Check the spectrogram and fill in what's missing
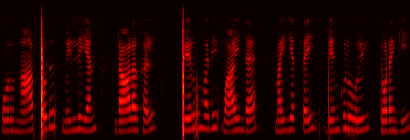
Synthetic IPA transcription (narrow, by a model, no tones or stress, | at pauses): ɔɾɯnaːɾpɔðɯmɪlːɪjɐn | ɖaːlɐɾɣɐɭ | pɛɾɯmɐðiʋaːjnd̪ɐ | mɐjːɐt̪ːɐɪbɛŋɡɯɭuːɾɪlt̪ɔɽɐŋɡi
